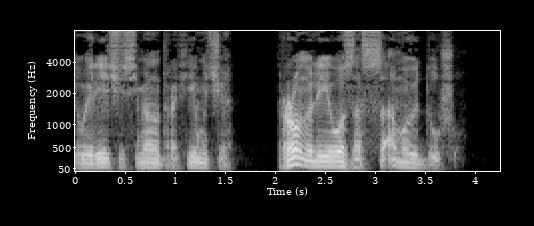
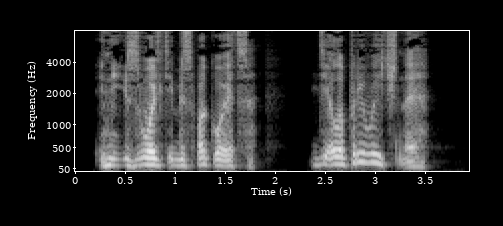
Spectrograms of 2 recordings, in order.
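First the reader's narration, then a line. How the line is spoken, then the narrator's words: Trembling voice, loud sob. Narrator (Russian): ответил с дрожью в голосе Сеня и громко всхлипнул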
